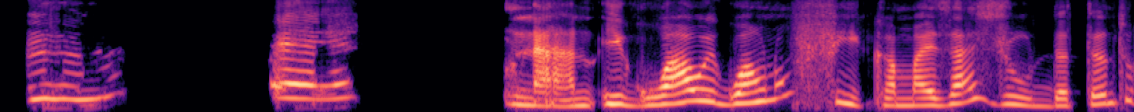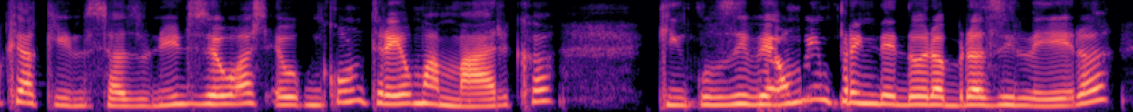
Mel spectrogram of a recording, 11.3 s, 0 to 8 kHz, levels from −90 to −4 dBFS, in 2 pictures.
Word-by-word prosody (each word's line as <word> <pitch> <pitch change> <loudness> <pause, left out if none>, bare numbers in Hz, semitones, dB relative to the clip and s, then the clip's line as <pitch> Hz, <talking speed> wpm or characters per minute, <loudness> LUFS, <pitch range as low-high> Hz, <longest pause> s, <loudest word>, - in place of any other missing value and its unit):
Uhum. 360 -1 -2 0.9
É. 375 0 +3 0.9
Na 175 -3 +4
igual 230 +7 +6
igual 255 +2 +5
não 390 +5 -5
fica, 220 - -4
mas 190 +1 0
ajuda. 215 - -2
Tanto 240 - -4
que 290 - -3
aqui 225 -7 -4
nos 180 0 -11
Estados 180 -1 -4
Unidos 220 +6 -5
eu 230 0 +2
acho 250 -1 -2
eu 210 0 0
encontrei 255 +3 -1
uma 245 -2 0
marca, 195 - -1 0.5
que 210 - -7
inclusive 210 +3 -1
é 215 - +2
uma 275 +8 -2
empreendedora 235 -9 +1
brasileira 205 - -1
225 Hz, 145 wpm, -21 LUFS, 195-275 Hz, 0.9 s, igual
